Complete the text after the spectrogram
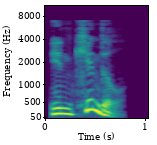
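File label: "enkindle", British English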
